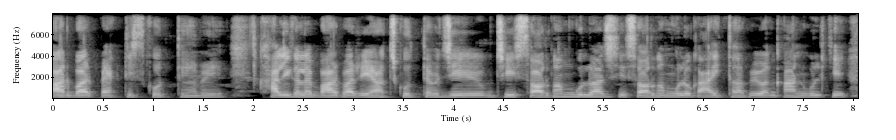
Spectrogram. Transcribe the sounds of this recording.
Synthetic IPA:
baɾbaɾpɾɛk̚ʈiskoɾt̪eɦɔbekʰalikalabaɾbaɾːead͡ʒkoɾt̪eɦɔbed͡ʒed͡ʒesɔɾɡamɡuload͡ʒʰesesɔɾɡamɡuloɡa̰jt̪ɦɔbeebaɡanɡulike

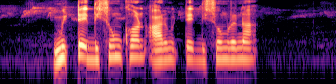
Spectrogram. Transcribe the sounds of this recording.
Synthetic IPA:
mit̪̚ˀʈɛc̚d̪isɔmkʰɔnʔaɾmit̚ʈɛʔd̪isɔmɾɛnaʔ

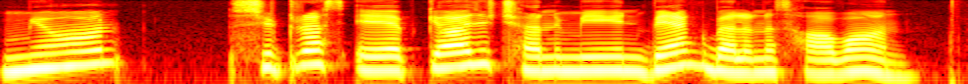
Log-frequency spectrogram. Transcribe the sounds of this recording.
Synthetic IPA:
mʲoːn | siʈɾɐseːpkʲaːd͡ʒit͡ʃʰɐnmiːnbeŋkbɐlɐnɐshaːʋaːn

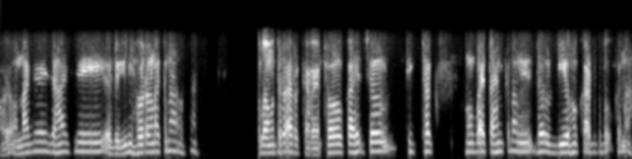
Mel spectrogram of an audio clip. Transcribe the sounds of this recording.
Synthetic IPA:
hɔ̰jɔ̰naɡɛd͡ʒaɦãkd͡ʒɛə̰ɖliɲɦɔɾaɽ̃akanaa | pɔlamat̪ɔɾa̰ɾkaɾɛ̃ʈʰɔkaɦɛt̪̚ˀt͡ʃʰɔʈʰik̚ʈʰak | hɔ̃bajt̪aɦɛnkanamid̪ʱɔɖioɦɔ̃ka̰ɾʈkɔd̪ɔ̰ʔkana̰

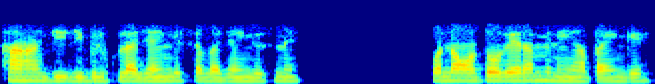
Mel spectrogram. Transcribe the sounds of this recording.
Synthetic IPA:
hãːɦãd͡ʒiːd͡ʒiːbɪlkʊlaːd͡ʒaːẽːŋɡesɐbaːd͡ʒaːẽːŋɡeʊsmẽ | oːnaɔːʈoʋɐɣɛːɾamẽnɐɦĩaːpaːẽːŋɡeː

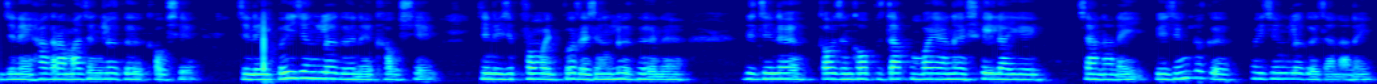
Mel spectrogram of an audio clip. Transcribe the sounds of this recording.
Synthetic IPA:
zinɯjɦaɡɾamazɯŋlɯɡɯkʰawse | zinɯjbɯjzɯŋlɯɡɯnɯkʰawse | zinɯjzɯpʰɾɔmajt̚bɯɾɯzɯŋlɯɡɯnɯ | bid͡ʒinɯkawzɯŋkʰawpʰisdapʰɔmbajanɯsɯjlajɯj | z̥ananajbezɯŋlɯɡɯb̥ɯjzɯŋlɯɡɯzananaj

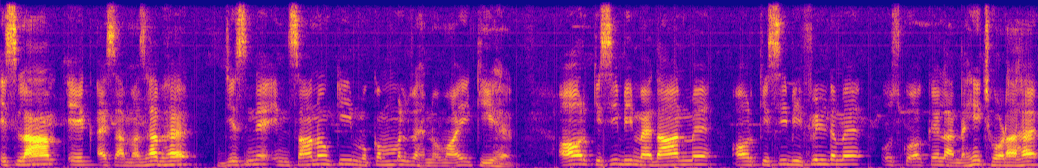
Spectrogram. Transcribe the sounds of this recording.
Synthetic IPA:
ɪslaːmeːkɛːsamɐzɦəbɦɛd͡ʒɪsneʔɪnsaːnõkimʊkəmːəlɾɛɦnʊmaːikiɦɛ̰ːɔːɾkɪsibʱimɛːd̪aːnmẽ | ɔːɾkɪsibʱipʰɪlɖmẽʊskoɐkeːlanɐɦĩt͡ʃʰoːɽaɦɛː

